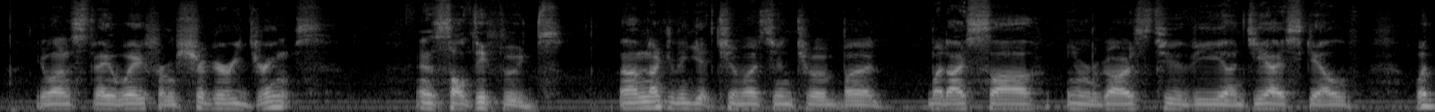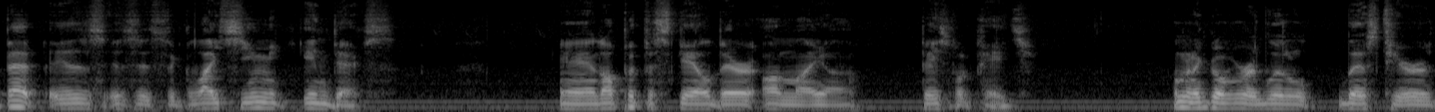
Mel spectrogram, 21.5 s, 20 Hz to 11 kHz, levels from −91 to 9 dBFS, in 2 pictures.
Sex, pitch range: male, 95-120 Hz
